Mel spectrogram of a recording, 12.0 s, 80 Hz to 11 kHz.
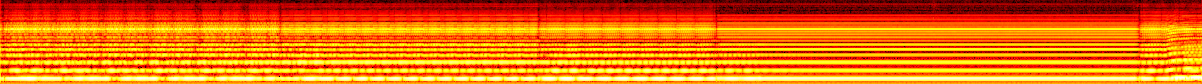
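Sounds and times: synthesizer drone: 0.0 - 12.0.

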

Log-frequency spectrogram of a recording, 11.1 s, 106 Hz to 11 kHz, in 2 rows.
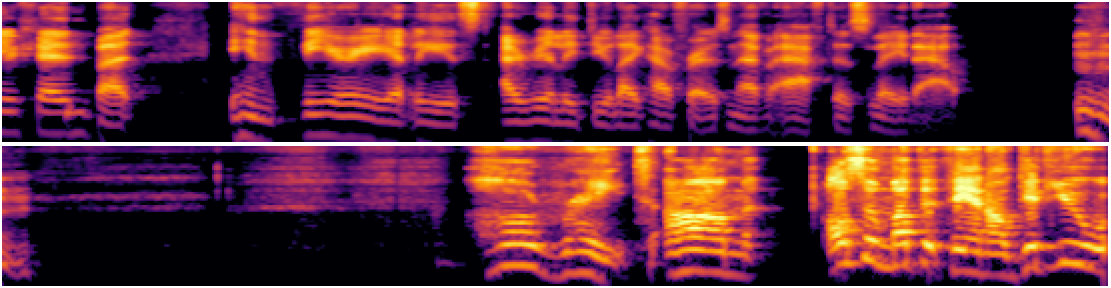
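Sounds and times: person breathing close to microphone: 5.8 - 7.9.

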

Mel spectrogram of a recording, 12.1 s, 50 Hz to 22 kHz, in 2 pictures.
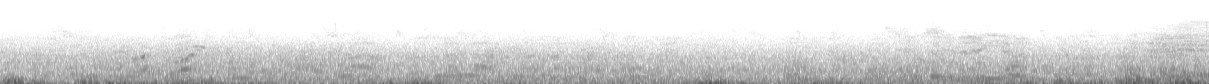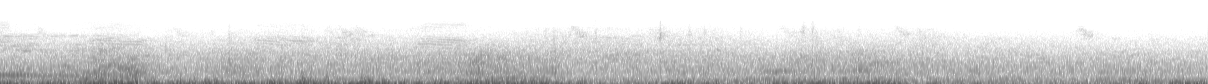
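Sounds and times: wind buffeting microphone: 0.0 - 12.0
people talking indistinctly: 0.3 - 7.6.

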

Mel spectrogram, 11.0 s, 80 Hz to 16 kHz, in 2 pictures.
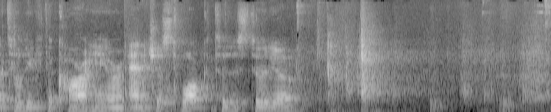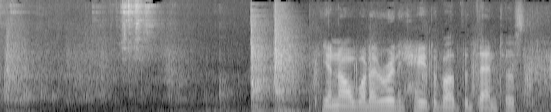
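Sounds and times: footsteps: 3.0 - 11.0
door opening and shutting: 3.1 - 4.3, 7.7 - 8.6.

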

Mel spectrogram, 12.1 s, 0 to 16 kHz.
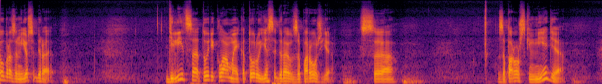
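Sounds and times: man's low vocal sound: 6.8 - 7.2, 7.8 - 8.5.

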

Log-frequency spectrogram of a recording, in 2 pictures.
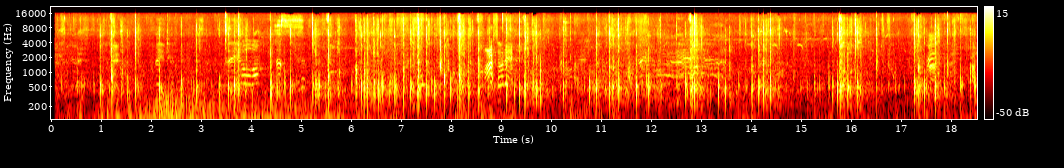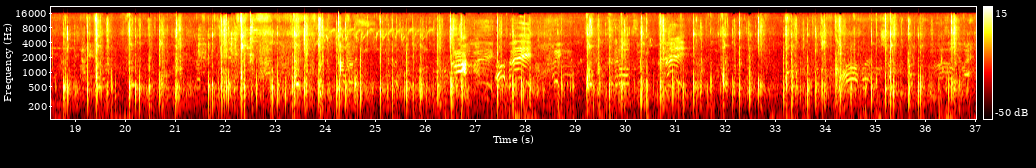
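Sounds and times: people calling and talking: 0.1 - 37.0
tennis balls struck and bouncing: 0.1 - 37.0.

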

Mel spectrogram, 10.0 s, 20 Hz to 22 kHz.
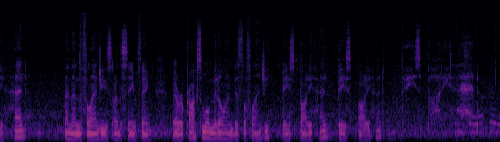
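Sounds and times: person whispering: 8.0 - 10.0.

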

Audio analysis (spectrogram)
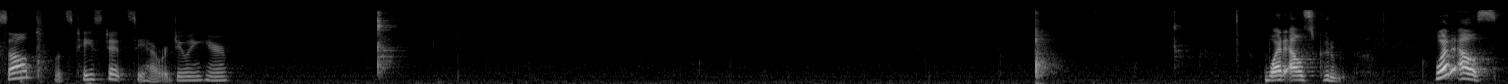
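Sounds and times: metal spoon clinking on steel bowl: 3.8 - 4.2.

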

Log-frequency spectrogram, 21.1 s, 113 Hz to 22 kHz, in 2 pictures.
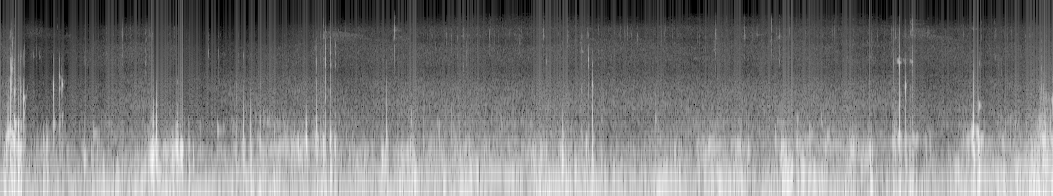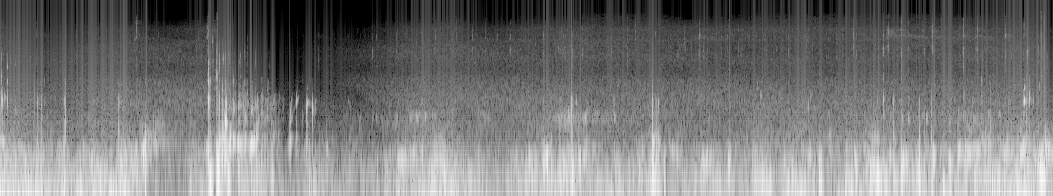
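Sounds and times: muffled underwater sloshing: 0.0 - 21.0
water splashes: 0.0 - 21.0.

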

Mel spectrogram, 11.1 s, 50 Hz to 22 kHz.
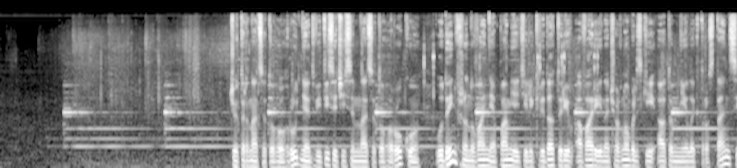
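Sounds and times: bell ringing: 1.0 - 11.0.

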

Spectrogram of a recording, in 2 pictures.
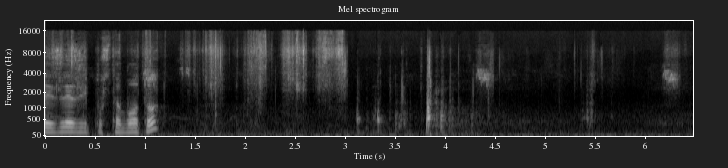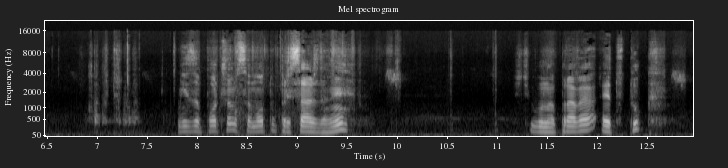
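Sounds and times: leaves rustling: 0.0 - 3.2.

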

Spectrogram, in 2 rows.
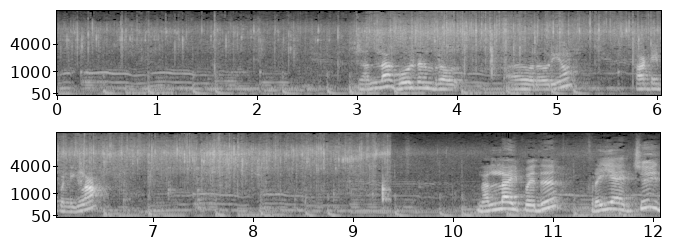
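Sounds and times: onions sizzling in oil: 0.0 - 9.4.

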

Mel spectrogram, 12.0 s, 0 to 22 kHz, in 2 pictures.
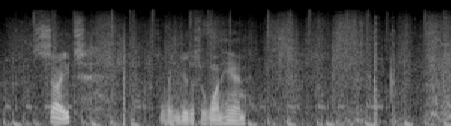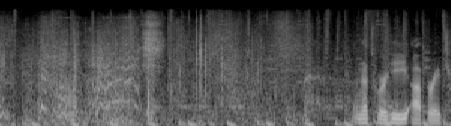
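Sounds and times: canvas flap rustling: 1.3 - 10.1
tent zipper unzipping: 3.5 - 10.0.

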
